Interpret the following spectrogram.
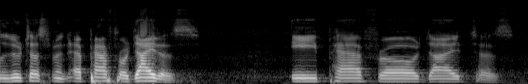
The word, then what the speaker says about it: Epaphroditus: Epaphroditus. Five syllables.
